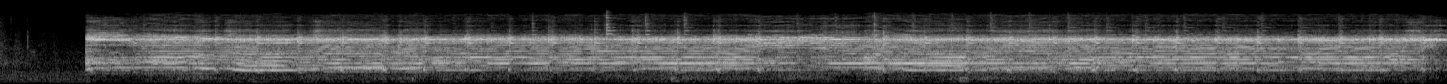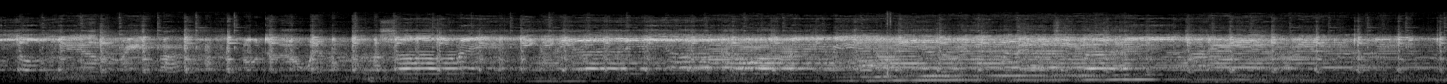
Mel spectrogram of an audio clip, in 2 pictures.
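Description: Animated plush Santa toy playing a song with singing through its small built-in speaker, thin and tinny with little bass. The song starts about a second in, after a brief pause.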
